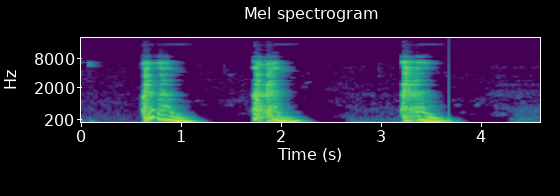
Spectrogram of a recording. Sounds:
Throat clearing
